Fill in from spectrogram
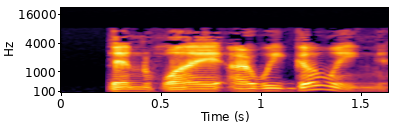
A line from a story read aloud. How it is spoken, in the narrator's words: Wetzel asked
